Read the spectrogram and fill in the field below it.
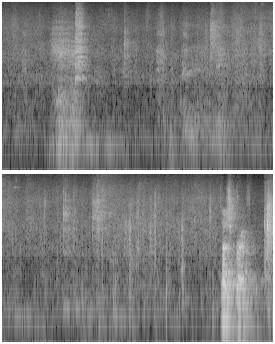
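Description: An elderly man speaks calmly in an echoing hall.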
